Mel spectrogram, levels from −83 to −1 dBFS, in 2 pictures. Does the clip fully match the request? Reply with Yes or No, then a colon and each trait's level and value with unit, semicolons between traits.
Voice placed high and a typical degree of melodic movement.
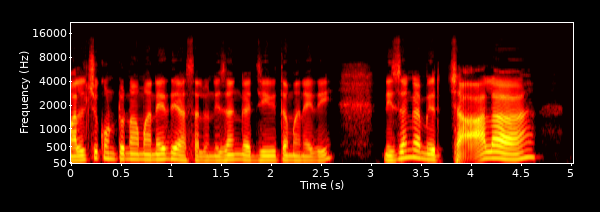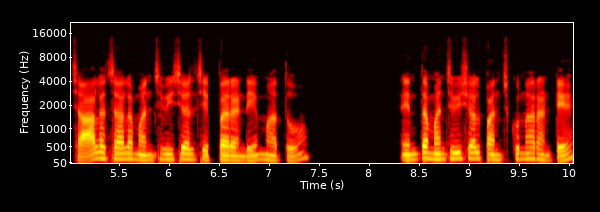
No: medium, 140 Hz; average, 4.1 semitones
